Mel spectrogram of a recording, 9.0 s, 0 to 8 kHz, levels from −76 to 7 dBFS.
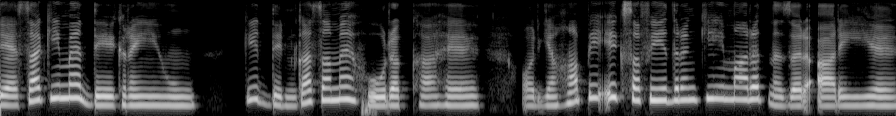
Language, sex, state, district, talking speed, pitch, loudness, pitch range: Hindi, female, Goa, North and South Goa, 175 wpm, 195 Hz, -15 LUFS, 185-300 Hz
